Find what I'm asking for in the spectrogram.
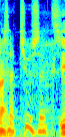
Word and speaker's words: Massachusetts: No sé si lo he dicho bien, pero bueno, por Massachusetts.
